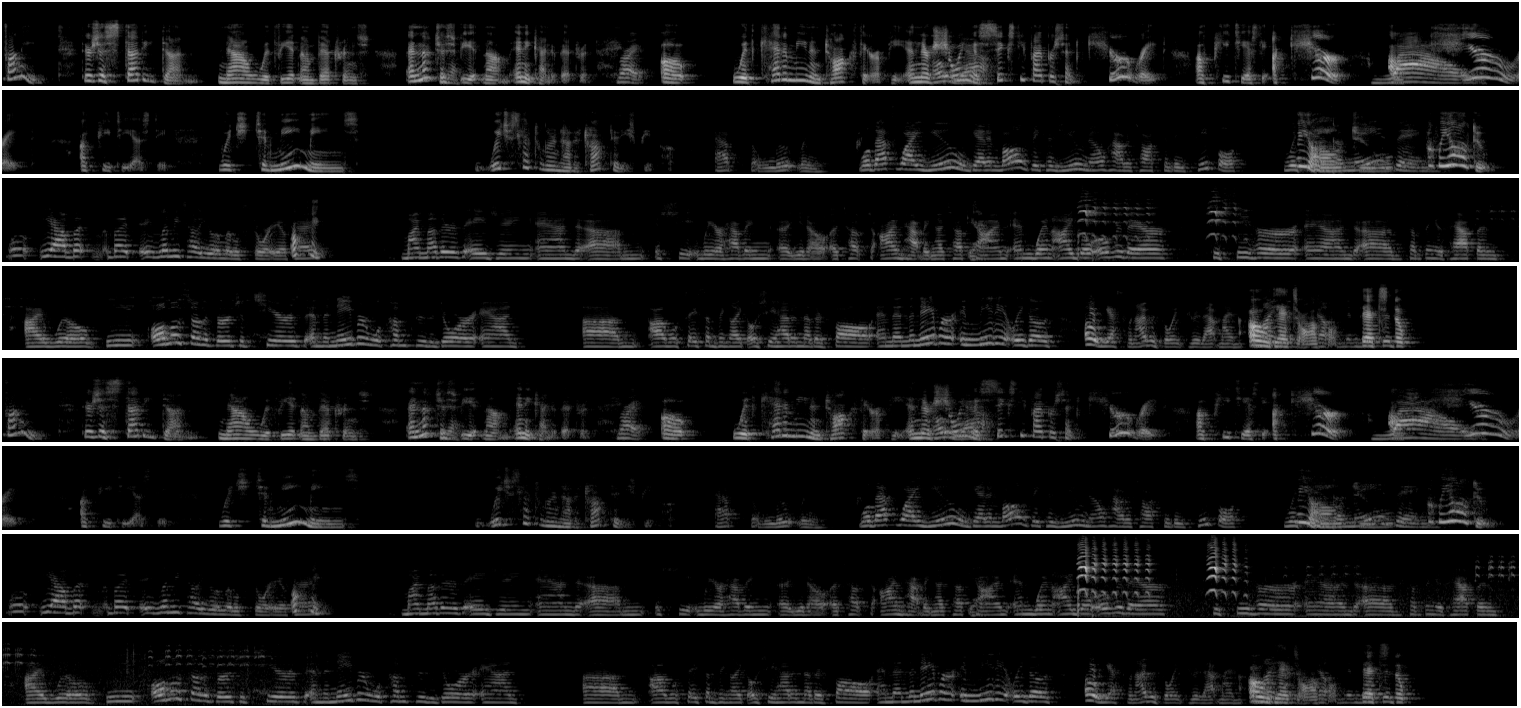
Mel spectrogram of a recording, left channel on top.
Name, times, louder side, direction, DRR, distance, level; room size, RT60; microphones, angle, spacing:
voice 1, 0.0-6.2 6.6-6.8 7.3-10.0 10.3-13.4 13.9-14.0 14.5-15.3 15.9-16.8 17.3-18.7 19.9-21.7 28.1-29.1 29.5-30.1 33.2-33.5 40.0-40.2 58.0-58.9 59.1-59.5, left 5 dB, 60° left, 0.7 m, -35 dB
voice 2, 9.3-9.9 13.7-14.8 22.3-23.4 23.7-27.5 28.0-29.5 30.4-33.5 34.3-42.0 42.4-45.3 45.7-50.7 51.3-56.0 56.3-58.4 58.7-59.4, left 3 dB, 25° left, 0.5 m, -40 dB
Bird vocalization bird call bird song, 41.1-41.9 42.4-42.8 43.4-43.9 45.1-45.8 46.2-46.3 46.8-48.2, right 16 dB, 60° right, 0.3 m, -29 dB
9.1 x 3.3 x 3.9 m
head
